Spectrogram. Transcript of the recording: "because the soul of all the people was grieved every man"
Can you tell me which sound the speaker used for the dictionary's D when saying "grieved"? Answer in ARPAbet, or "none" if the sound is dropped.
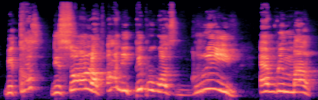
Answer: none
